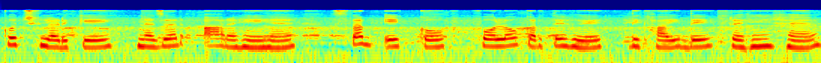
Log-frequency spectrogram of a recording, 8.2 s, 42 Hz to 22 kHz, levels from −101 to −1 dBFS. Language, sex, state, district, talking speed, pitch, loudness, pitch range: Hindi, female, Haryana, Charkhi Dadri, 115 wpm, 220 Hz, -16 LUFS, 210-235 Hz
